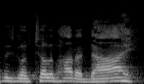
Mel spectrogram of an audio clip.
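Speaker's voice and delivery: usual speaking voice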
